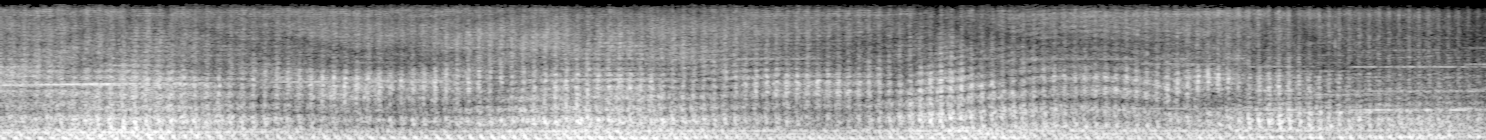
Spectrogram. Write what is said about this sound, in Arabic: لفت نظره صوت الطيارة والطيارة ما كانتش باينة، فقعد يبص يمين وشمال عايز يعرف الصوت ده جاي منين.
